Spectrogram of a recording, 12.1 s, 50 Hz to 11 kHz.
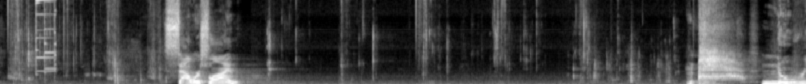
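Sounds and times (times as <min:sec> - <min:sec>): person chewing candy: 0:00.0 - 0:02.5, 0:04.0 - 0:10.5.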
